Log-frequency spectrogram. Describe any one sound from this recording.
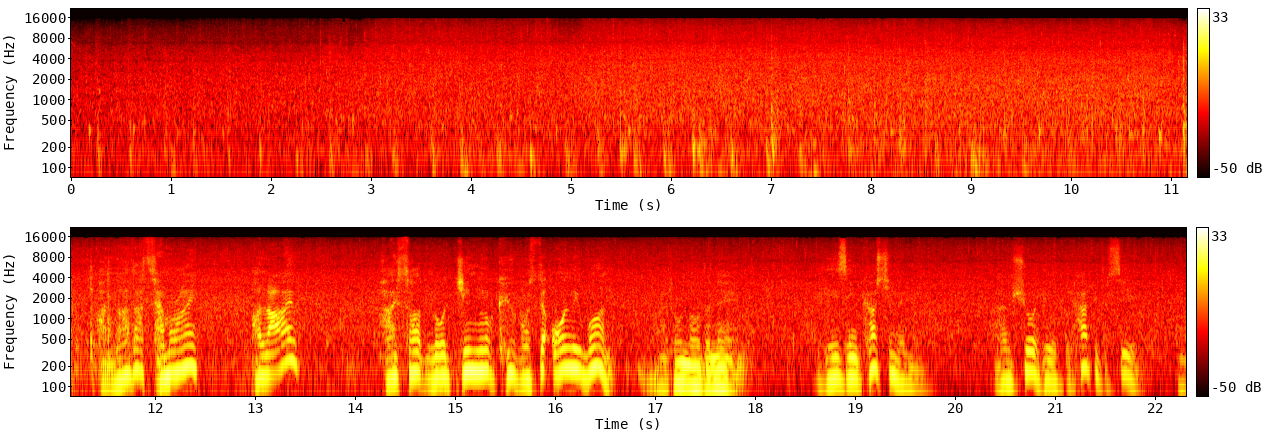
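Water rushes steadily nearby.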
